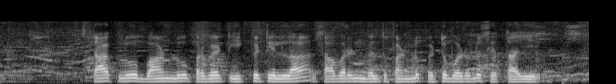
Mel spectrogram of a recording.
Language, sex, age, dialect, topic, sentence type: Telugu, female, 31-35, Southern, banking, statement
